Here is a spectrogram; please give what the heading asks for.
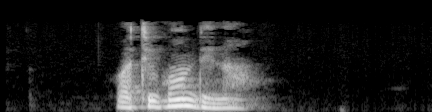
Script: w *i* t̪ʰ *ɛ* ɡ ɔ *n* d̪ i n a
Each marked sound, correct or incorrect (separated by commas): incorrect, incorrect, correct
